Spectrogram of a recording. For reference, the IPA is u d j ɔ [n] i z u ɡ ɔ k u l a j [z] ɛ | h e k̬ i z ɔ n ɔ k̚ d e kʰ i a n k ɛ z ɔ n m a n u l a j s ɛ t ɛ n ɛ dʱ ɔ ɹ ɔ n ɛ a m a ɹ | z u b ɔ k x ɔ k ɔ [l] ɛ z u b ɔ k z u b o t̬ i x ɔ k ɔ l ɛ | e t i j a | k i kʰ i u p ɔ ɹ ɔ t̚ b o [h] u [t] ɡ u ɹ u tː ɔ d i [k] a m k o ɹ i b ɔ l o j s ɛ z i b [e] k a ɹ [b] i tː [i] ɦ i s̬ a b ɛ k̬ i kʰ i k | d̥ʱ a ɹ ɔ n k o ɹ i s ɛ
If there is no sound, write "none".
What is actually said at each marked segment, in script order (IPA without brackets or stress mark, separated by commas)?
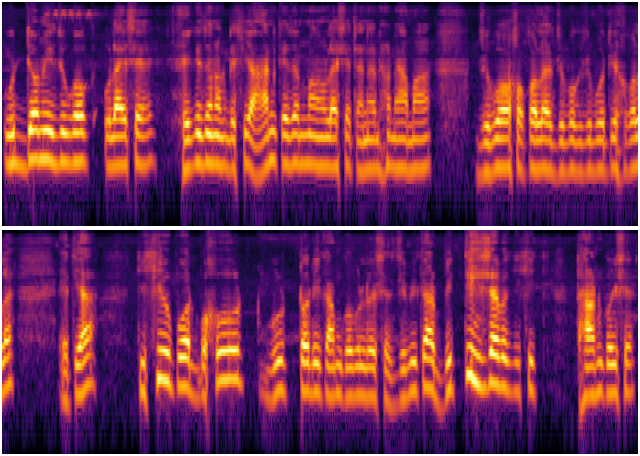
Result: m, s, l, h, t, k, i, b, i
